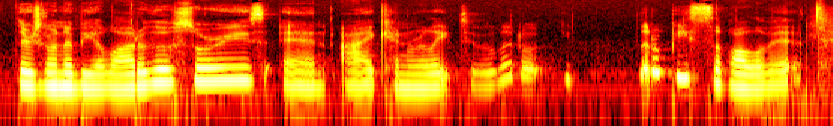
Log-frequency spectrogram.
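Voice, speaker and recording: This is a woman speaking. Her pace is moderate. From US South, Orlando, Florida. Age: 20s. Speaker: podcast host. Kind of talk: personal testimony monologue. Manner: casual, filler-heavy (um).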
